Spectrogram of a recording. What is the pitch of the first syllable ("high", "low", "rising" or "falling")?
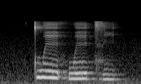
falling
